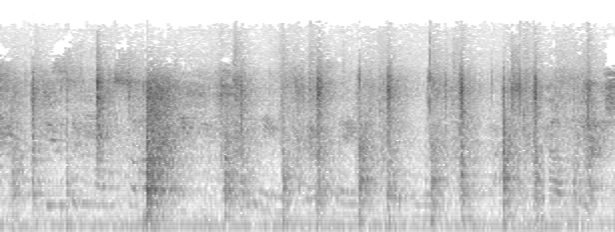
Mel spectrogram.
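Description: Lump of clay being wedged by hand on a board on the floor: irregular dull thuds as it is pushed and slapped down, the loudest about one and a half seconds in.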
